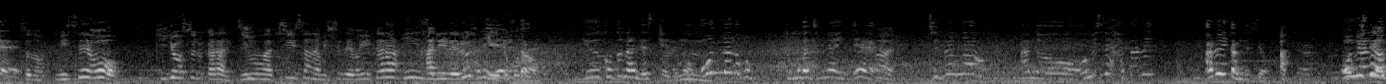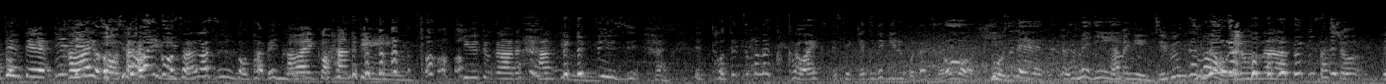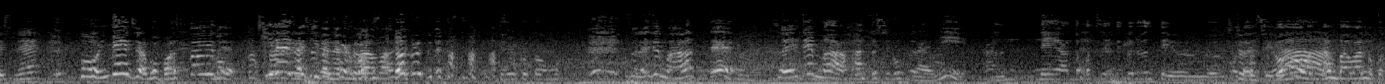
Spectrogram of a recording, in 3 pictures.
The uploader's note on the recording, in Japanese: 室外での収録のため、聞きずらいところがございます。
